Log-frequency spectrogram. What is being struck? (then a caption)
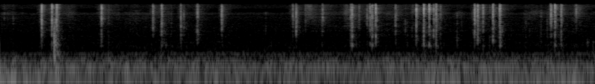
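Hard plastic action figure. Fingertips and nails tap and scratch the torso, back and legs of a grey-green monster action figure made of hard plastic, with a textured back and feet. A quiet, uneven run of short, bright clicks and scratchy ticks stops dead after each touch, over a low steady rumble.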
